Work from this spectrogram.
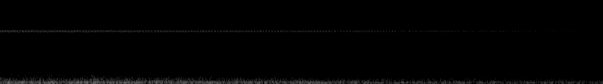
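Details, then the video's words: Delicate morning hum of cicadas in nature, one steady high-pitched drone continuing throughout while the overall sound gradually fades, with low rumbling noise underneath. "Relax With Cicadas Nature | Calming Insect Sounds ASMR"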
